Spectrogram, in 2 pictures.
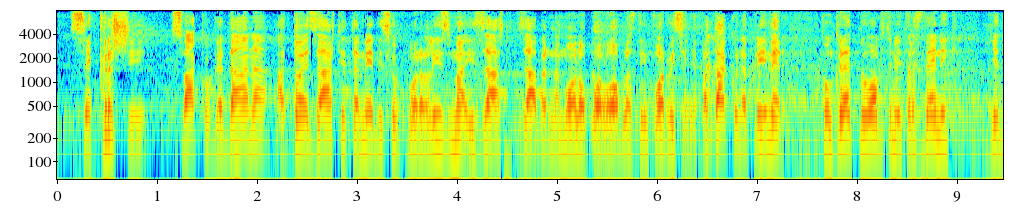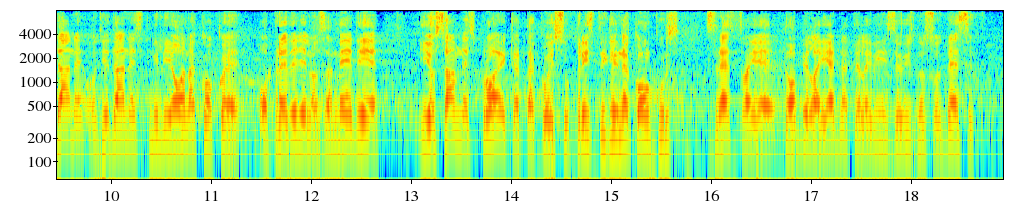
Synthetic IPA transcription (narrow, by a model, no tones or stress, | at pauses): se̞kr̩ʃi | sʋako̞ɡad̪aːnaat̪o̞ːje̞zaːʃt̪it̪ame̞ːd̪isko̞ɡpluɾalizmaizaʃzaːbɾanamo̞no̞po̞lˠuo̞blaːst̪info̞ɾmisaɲapat̪ako̞napɾiːmje̞ɾ | ko̞ŋkɾe̞t̪nouo̞pʃt̪init̪ɾst̪enik | jed̪anod̪je̞d̪aneːst̪milio̞ːnako̞lko̞je̞ | o̞pɾed̪eʎe̞no̞zame̞ːd̪ije̞ | io̞samneːst̪pɾo̞je̞kat̪ako̞jisupɾist̪iɡlinako̞ŋkuɾsː | ɾet̪st̪ʋaje̞d̪o̞bilˠajed̪nat̪e̞le̞ʋiːzijauizno̞suod̪ːe̞se̞t̪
